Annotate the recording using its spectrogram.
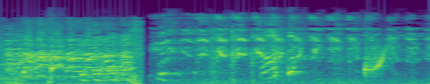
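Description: Laughter from several people, broken off suddenly about one and a half seconds in and then starting up again.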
